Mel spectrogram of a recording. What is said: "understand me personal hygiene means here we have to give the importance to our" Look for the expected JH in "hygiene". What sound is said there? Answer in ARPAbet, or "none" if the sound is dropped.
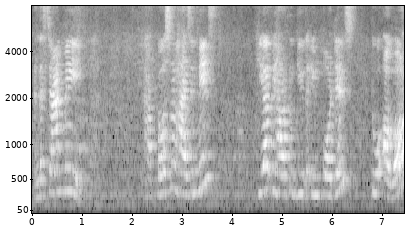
Z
